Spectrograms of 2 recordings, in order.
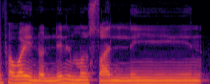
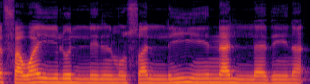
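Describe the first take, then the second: First: "فویل للمصلین" chanted slowly, ending on a long ee and silent-vowel N; stopped reading. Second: "فویل للمصلین الذین" slowly chanted, N linked straight into "الذین"; continued, joined reading. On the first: Teacher shows pausing at verse end, stopped reading. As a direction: stop on "للمصلین" with a long ee and closing N. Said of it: "اینجا توقف بکنیم". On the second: Teacher shows continuing to the next verse, joined reading. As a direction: run "للمصلین" into "الذین" as na-lladhina, without stopping. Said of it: "اگر خواستیم ادامه بدیم". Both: Shown as a demonstration.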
